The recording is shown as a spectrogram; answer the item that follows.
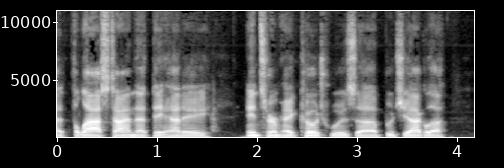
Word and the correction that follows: Bisaccia: if I said his name right. But isn't it like Bisaccia? – Bisaccia.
